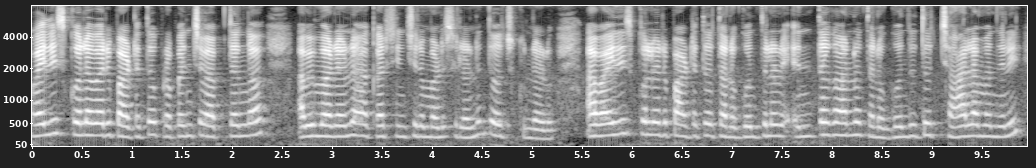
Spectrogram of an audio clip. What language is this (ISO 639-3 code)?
tel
